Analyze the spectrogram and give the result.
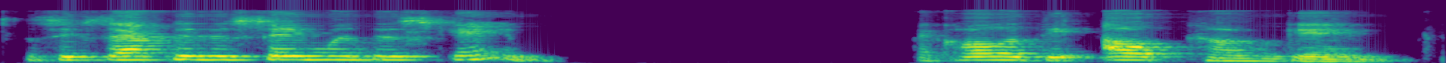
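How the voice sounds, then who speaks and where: A woman coaches business owners in an unhurried, measured way, repeating key words to drive them home. Her voice sits on the lower side, and the recording has a noticeable room echo. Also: a little mellow. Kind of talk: motivational teaching talk.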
